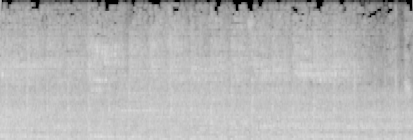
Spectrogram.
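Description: Death metal: a down-tuned Schecter Omen electric guitar playing heavy distorted riffs over fast drumming, with growled vocals.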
